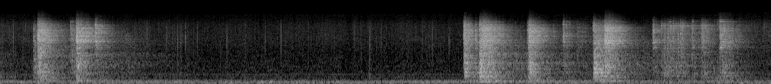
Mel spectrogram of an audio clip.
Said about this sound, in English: Shh. They're unchaining the door.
